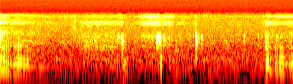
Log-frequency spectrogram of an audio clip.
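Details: Dog snoring while asleep: a few soft snorting snores against low room noise.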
